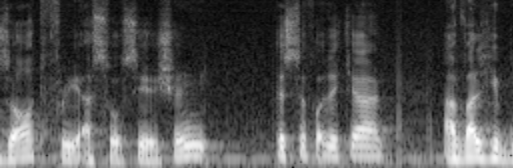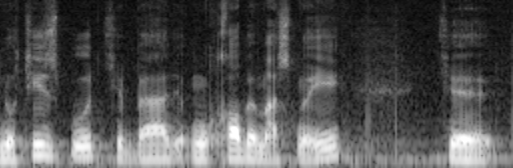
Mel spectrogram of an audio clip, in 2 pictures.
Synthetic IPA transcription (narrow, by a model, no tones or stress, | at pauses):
zɒːt̪fɾiʔæ̰sosieʃon | est̪e̞fɒ̰ːd̪ecʰæɾd̪ | ʔævːælɦibnot̪ʰizbuːd̪̥cʰe̞bæːd̪unxɒːbemæsnuːiː | cʰe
